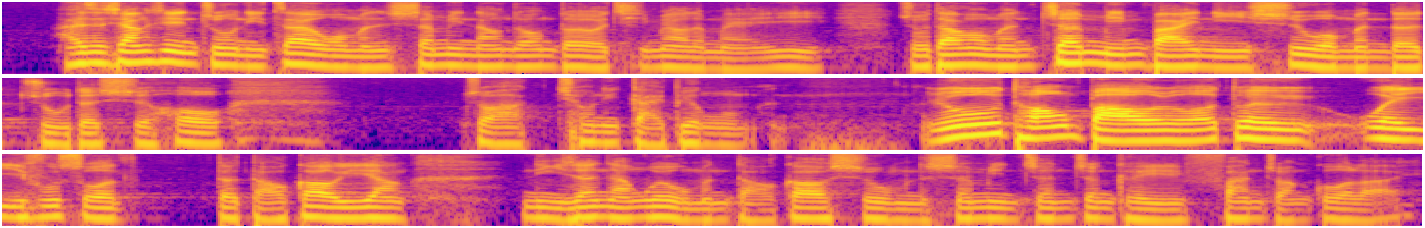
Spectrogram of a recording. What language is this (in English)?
Chinese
